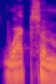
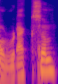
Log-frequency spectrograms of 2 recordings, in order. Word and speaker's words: Wrexham: call them the wexum wexham Raiders maybe I was thinking of a different team but it's the wexima oh wrexham Rex wrexham Rex W is silent oh Jesus I got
